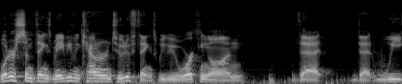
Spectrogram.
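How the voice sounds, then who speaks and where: A man speaks at a very fast pace. His intonation is lively. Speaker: event host. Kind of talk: panel Q&A discussion. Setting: stage with audience. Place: hall. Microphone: handheld.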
